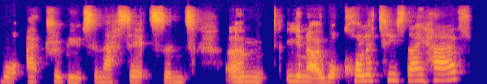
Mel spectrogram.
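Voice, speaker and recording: The speaker has a British accent, heard over a quiet background. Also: woman. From England. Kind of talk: interview.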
